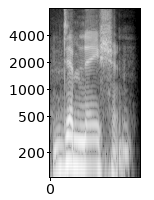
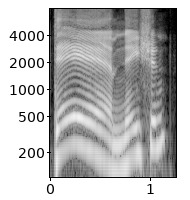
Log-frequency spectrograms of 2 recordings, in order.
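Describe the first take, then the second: First: It is said smoothly as one word. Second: It is split in two with a pause. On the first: It names eternal punishment. The speaker calls it right. "You're going damnation" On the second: A nation is being cursed. The speaker calls it wrong. "You're not going up to nation and going"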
